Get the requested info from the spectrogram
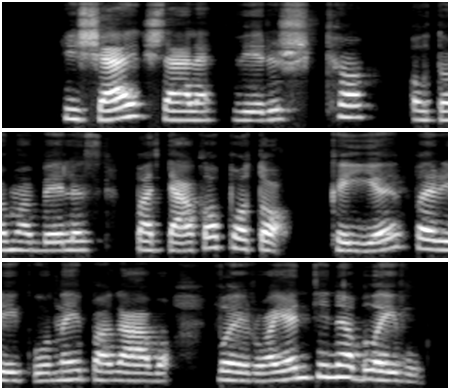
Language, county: Lithuanian, Kaunas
